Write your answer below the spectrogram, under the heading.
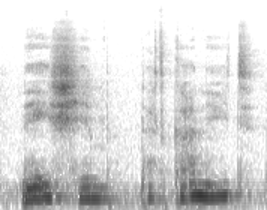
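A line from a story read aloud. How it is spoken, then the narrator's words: Soft. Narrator (Dutch): zei zacht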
